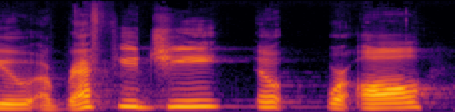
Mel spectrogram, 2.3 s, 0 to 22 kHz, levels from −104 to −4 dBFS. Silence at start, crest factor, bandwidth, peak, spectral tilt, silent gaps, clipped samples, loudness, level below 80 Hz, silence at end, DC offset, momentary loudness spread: 0 s; 16 dB; 15.5 kHz; -10 dBFS; -6 dB/octave; none; under 0.1%; -27 LUFS; -88 dBFS; 0.15 s; under 0.1%; 10 LU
